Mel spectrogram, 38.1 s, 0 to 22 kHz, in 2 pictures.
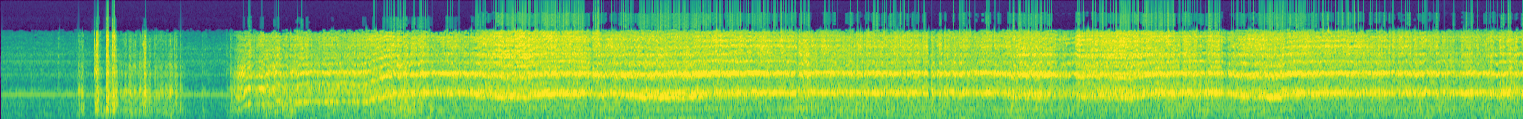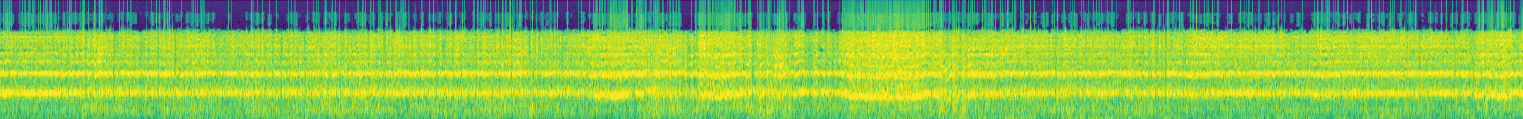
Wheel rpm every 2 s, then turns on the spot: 10, 60, 190, 220, 220, 230, 220, 220, 230, 230, 240, 240, 240, 220, 230, 220, 230, 230, 230.
0-2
